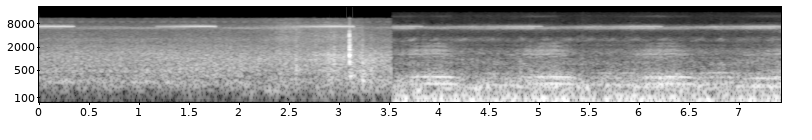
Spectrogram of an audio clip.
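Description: An insect trilling high and steady in repeated pulses about a second long, with one sharp click about three seconds in. About halfway through a low rumble comes in underneath while the trilling goes on.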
